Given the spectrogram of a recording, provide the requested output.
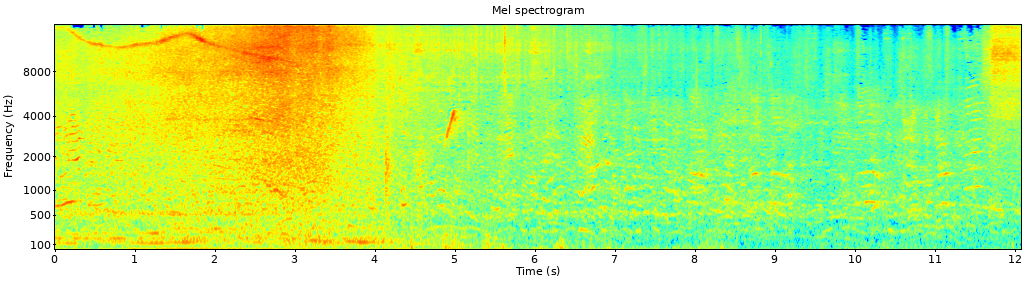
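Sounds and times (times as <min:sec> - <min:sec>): fire engine driving past: 0:00.0 - 0:06.2.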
